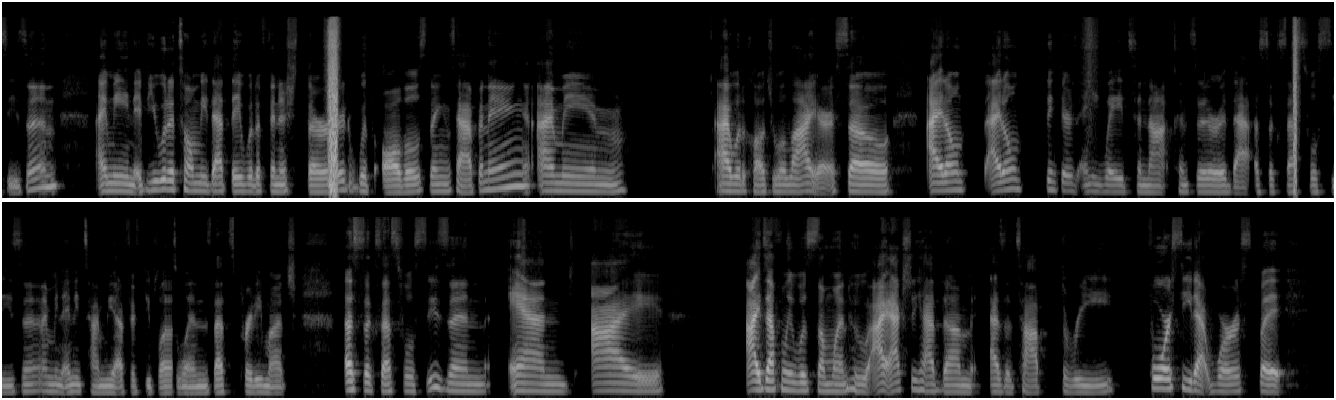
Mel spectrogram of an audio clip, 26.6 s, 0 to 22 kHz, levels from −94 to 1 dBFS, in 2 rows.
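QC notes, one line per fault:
3.20–3.40 s, 10.76–10.98 s and 12.88–12.99 s: wireless microphone noise hit. Three short swishes of static break over the speech, each lasting between about 0.1 and 0.2 s. The radio link from an analogue FM microphone faded when reflected signals cancelled the direct one. With the carrier weak, the receiver's own noise rose into the audio and partly covered the voice. Each hit then cleared as the signal recovered.
13.63–13.70 s: short concealed packet loss. About 40 ms of the call never reached the decoder in time. The receiver filled the hole by continuing the last sound for roughly 39 ms and then blended back into the real audio. The result is a brief smear or wobble rather than a silent gap. The filled stretch is an estimate, not the original sound, so any short consonant in that moment may be lost.
13.67–13.69 s: lost packet rebuilt from error correction. 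Inside that same disturbance, one 20 ms packet was recovered from a low-bitrate copy carried in the following packet, which is Opus in-band forward error correction. Because the decoder played this copy, that slice has no gap. It sounds rougher and noisier than the surrounding audio because the backup copy is coded at a much lower bitrate than the main stream.
14.95–15.04 s: burst of packet loss. About 60 ms of audio was lost or arrived too late to be played. The receiver extended the last sound for roughly 57 ms while turning it down, so it is heard as a short held buzz or fading hiss. The speech then resumes slightly further on, and the audio from the gap itself is missing.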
